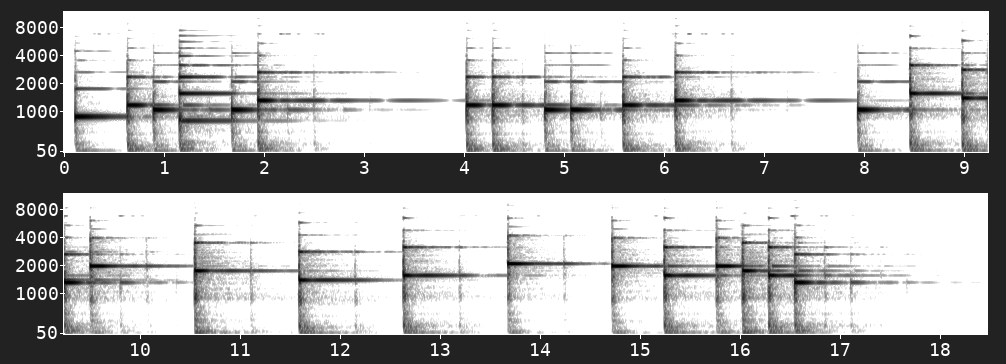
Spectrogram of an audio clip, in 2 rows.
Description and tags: Delay Soft Piano
Description: "Life is like a piano; the white keys represent happiness and black shows sadness. But as you go through life's jorney remember that the black keys also make music"
- Unknown
(I don't know who the original owner made this poem, there a lot of author who made this)
Genres: Chill (Most Relatable), Downtempo, Tropical House
Created Using:
- Soundtrap
Instrument Types: Keyboards - Piano
Key - Am
Tempo - 115
atmosphere, Echo, Piano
